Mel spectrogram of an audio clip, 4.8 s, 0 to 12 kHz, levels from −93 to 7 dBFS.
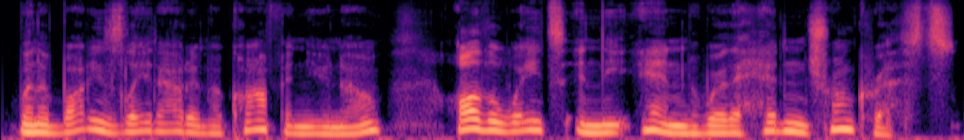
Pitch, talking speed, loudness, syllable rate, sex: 145 Hz, 275 wpm, -19 LUFS, 5.8 syllables/s, male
